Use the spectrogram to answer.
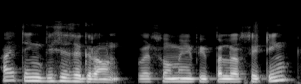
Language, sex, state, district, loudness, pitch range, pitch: English, male, Karnataka, Bangalore, -15 LUFS, 130-170 Hz, 135 Hz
